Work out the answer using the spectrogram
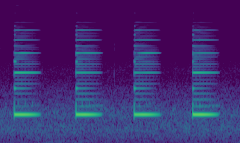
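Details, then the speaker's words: Garrett AT Pro International metal detector in Standard Mode over a silver coin: four clean, equally loud mid-pitch tones; the volume stays constant regardless of depth, unlike Pro Mode. "Listen to this silver coin in Standard Mode. Notice that the VOLUME of the response is always the same until the target"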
